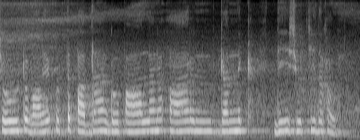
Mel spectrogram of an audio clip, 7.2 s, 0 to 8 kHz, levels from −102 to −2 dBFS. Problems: constant background noise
